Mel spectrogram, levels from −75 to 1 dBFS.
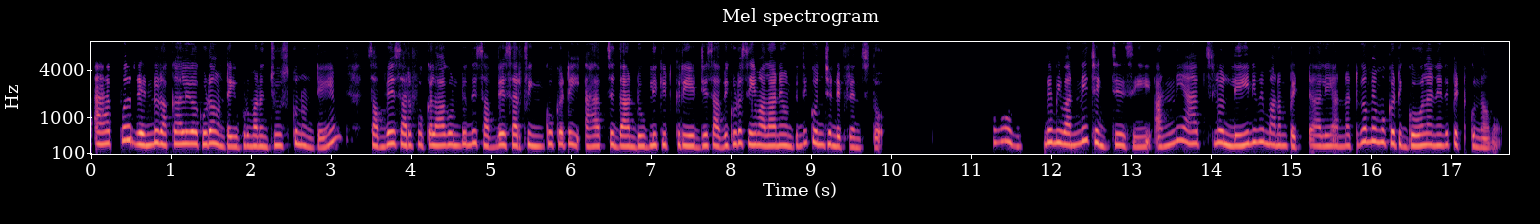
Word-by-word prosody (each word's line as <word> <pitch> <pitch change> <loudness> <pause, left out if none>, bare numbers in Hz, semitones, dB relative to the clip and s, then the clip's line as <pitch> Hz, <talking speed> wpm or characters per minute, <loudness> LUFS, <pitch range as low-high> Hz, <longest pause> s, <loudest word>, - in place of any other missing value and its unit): App 290 +4 -1 0.2
2 260 +3 +6
రకాలుగా 280 +2 +3
కూడా 290 +2 +5
ఉంటాయి. 225 -1 0
ఇప్పుడు 235 +3 -4
మనం 230 -1 +1
చూసుకునుంటే, 245 -5 -2 0.6
సబ్వే 245 +4 +3
సర్ఫ్ 250 0 0
ఒకలాగుంటుంది. 255 +2 +1
సబ్వే 235 +2 +2
సర్ఫ్ 245 +2 0
ఇంకొకటి 270 +3 -1 0.2
యాప్స్ 230 +3 -2
దాని 230 -1 +2
డూప్లికేట్ 245 +2 -1
క్రియేట్ 235 -4 +1
చేసి 245 0 0
అవి 235 +2 -2
కూడా 295 +1 +1
సేమ్ 260 -1 +3
అలానే 240 +1 +2
ఉంటుంది. 235 +6 -5
కొంచెం 270 -2 +1
డిఫరెన్స్‌తో. 205 -2 -5 1.4
సో, - - -3 0.6
మేమివన్ని 295 0 +3
చెక్ 240 -8 +2
చేసి, 225 -3 -2 0.3
అన్ని 260 +9 -2
యాప్స్‌లో 285 +1 -1 0.2
లేనివి 275 +6 +2
మనం 245 -1 -1
పెట్టాలి 230 +2 -3
అన్నట్టుగా 240 +7 -2
మేమొకటి 290 -5 +2
గోల్ 240 +2 +4
అనేది 245 +1 -1
పెట్టుకున్నాము. 215 -5 -5
250 Hz, 135 wpm, -24 LUFS, 230-275 Hz, 1.4 s, 2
